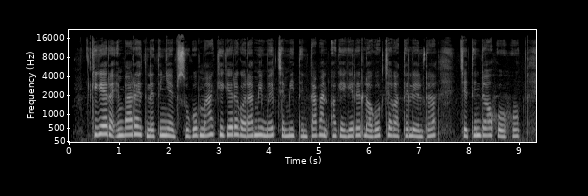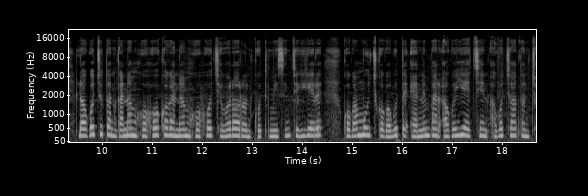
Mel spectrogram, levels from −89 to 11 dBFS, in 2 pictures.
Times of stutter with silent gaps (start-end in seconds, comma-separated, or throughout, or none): none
